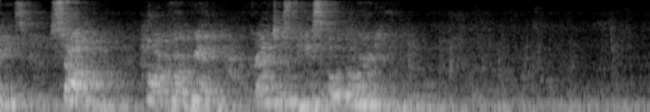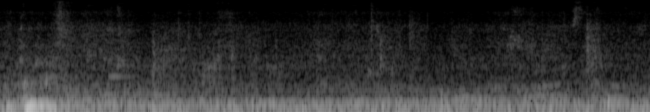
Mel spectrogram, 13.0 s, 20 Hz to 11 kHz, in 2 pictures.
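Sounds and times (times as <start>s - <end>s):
faint voices in a hall: 0.0s - 13.0s.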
